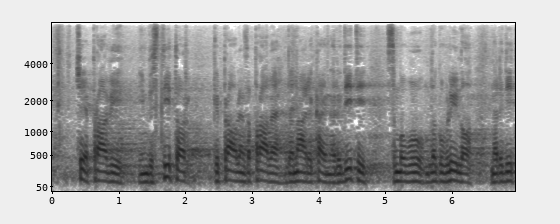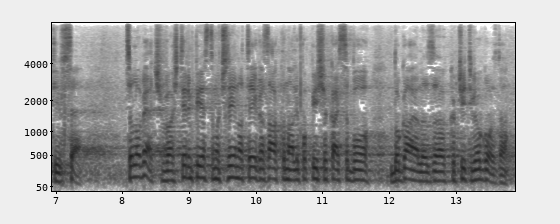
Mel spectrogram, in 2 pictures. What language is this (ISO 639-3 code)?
slv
